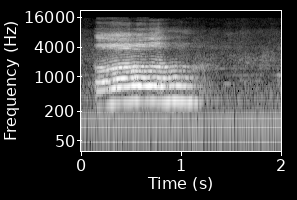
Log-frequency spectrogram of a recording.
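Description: A girl's voice holding one drawn-out "uhh" for about a second, steady in pitch and almost sung.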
